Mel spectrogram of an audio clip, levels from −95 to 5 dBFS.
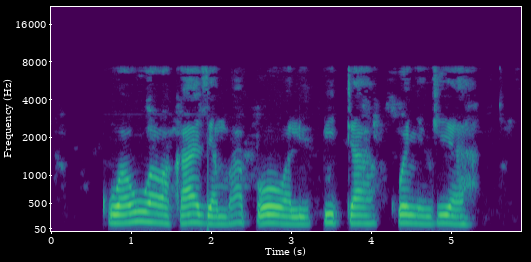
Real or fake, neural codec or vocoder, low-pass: real; none; 7.2 kHz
